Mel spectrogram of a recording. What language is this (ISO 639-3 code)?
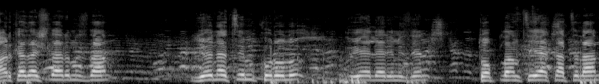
tur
